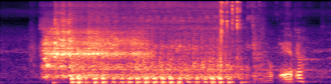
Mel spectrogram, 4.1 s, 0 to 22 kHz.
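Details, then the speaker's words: Single-cylinder motorcycle with 28 mm Keihin carburetor, after tune-up and oil change; it previously would not start when hot. Engine hot after a test drive: a single starter press catches straight away and settles into an even putter. Hot start is now normal. "Tapos dati pagka mainit yung makina ayaw umandar maghar start pero ngayon okay na kasi kanina pinainit namin to tapos test drive test drive tapos mainit na one click pa rin naman"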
